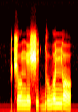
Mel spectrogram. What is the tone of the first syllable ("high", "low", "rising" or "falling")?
high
